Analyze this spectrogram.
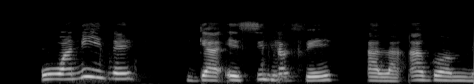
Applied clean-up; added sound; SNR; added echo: neural mask model DeepFilterNet 3.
